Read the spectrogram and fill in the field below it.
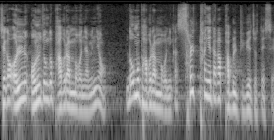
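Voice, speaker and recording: Speech at a fairly quick pace, with the pitch swinging very widely up and down. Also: man, fairly high pitch for a man. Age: 50s. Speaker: preacher. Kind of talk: sermon. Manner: animated.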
